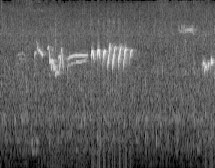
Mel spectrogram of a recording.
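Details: European robin giving a short high warble and a fast burst of trilled notes, over a soft background hiss like running water.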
